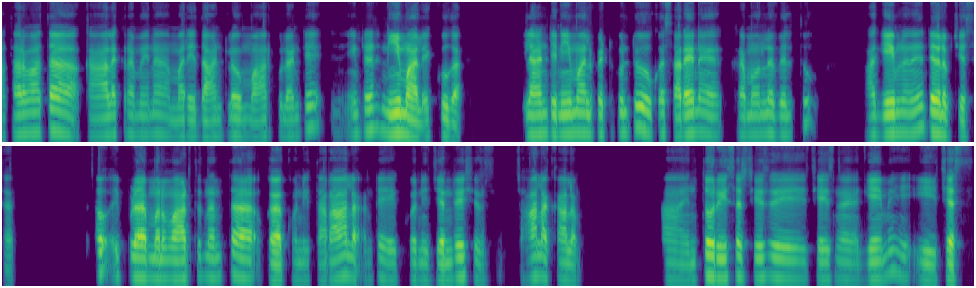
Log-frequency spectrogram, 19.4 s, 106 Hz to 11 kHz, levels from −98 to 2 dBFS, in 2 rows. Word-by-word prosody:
తర్వాత 145 +3 0 0.4
కాలక్రమేణా 130 +2 -4 0.2
మరి 115 0 -4
దాంట్లో 115 +2 -3 0.2
మార్పులు 115 +1 -6
అంటే, 125 +9 -7 0.4
ఏంటంటే, 160 +5 -2
నియమాలు 130 -6 +7
ఎక్కువగా. - - -2 0.7
ఇలాంటి 135 +1 +3
నియమాలు 140 0 +2
పెట్టుకుంటూ 145 +4 -5
ఒక 140 - -5
సరైన 135 +4 +5 0.3
క్రమంలో 130 +2 -3
వెళుతూ, 130 +11 -8 0.6
ఆ - - -1
గేమ్ 140 +1 +7
అనేది 160 +5 -2
డెవలప్ 140 -4 +7
చేశారు. - - -8 0.8
సో, - - +2 0.2
ఇప్పుడు 140 - +3 0.2
మనం 130 0 +1
ఆడుతుందంతా 140 +1 -1 0.2
ఒక - - -3 0.2
కొన్ని 120 -1 -13
తరాల 130 +6 +2
అంటే, 125 +3 -9 0.3
కొన్ని 120 -1 -8
జనరేషన్స్ 120 -2 -1 0.3
చాలా - - +1
కాలం - - -2 0.9
ఆ! - - -7 0.2
ఎంతో 115 +7 +1
రిసెర్చ్ 135 +1 -1
చేసి, 140 0 -1 0.4
చేసిన 120 +1 -5 0.3
గేమే 125 +9 -2 0.3
ఈ - - -2 0.2
చెస్. - - +5
135 Hz, 125 wpm, -24 LUFS, 120-140 Hz, 0.9 s, నియమాలు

